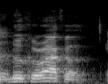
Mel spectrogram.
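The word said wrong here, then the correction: Curaçao: I'm pretty sure that's not how you say it. Shit. About I think it's Curacao.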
